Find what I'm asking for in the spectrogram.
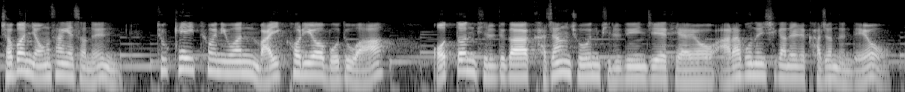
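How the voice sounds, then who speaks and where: Very wide pitch swings from a man at a fairly high pitch, a moderate pace, music in the background. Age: 30s. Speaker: gaming YouTuber. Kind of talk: video game guide narration.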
